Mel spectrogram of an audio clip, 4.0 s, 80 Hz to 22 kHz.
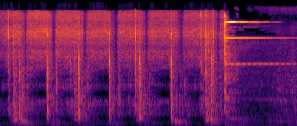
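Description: A 3D printer works in a run of regular clicking, whirring pulses, about eight evenly spaced strokes, close and moderately quiet, ending in a brief electronic tone.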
